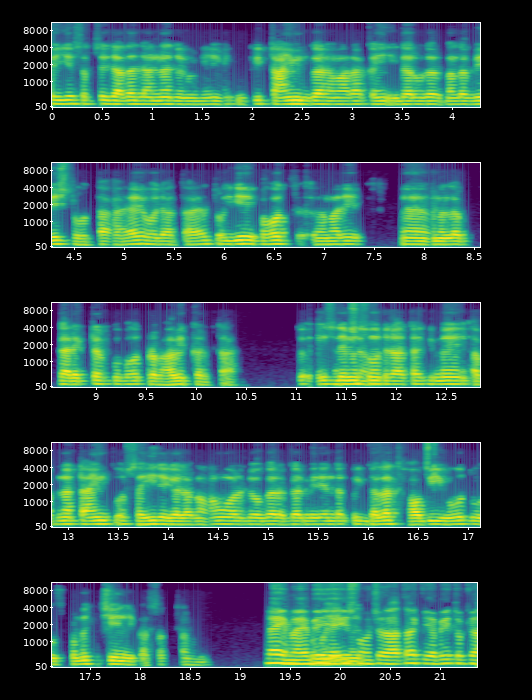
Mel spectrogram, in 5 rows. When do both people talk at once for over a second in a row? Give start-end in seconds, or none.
none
